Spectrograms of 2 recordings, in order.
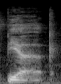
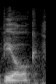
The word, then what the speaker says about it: Björk: Obviously, the correct pronunciation, because of the umlaut over the O in Icelandic, is Björk, but I've been lazy all my life in pronouncing it Björk, so that will slip in occasionally.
